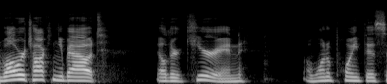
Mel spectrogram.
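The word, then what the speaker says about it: Kearon: Yes, this is pronounced Kieran.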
